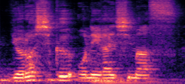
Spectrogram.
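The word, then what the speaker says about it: よろしくお願いします: Y esto se dice Yoroshiku onegai shimasu.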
